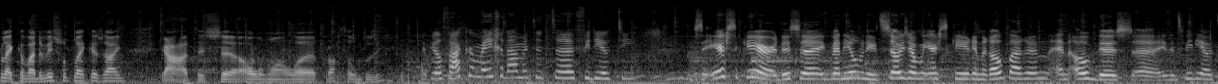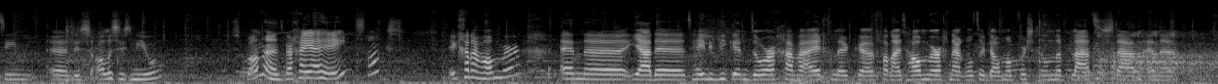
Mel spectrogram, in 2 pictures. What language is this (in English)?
Dutch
